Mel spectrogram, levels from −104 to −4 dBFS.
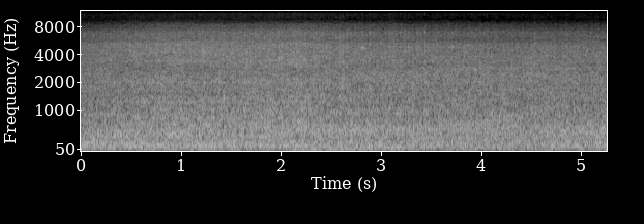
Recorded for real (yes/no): yes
